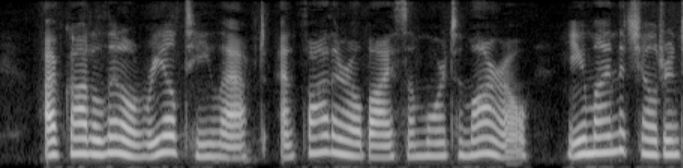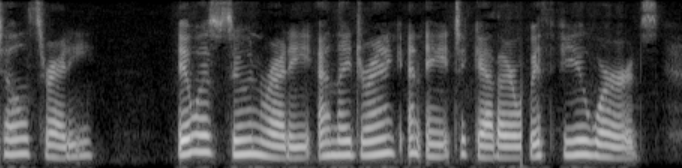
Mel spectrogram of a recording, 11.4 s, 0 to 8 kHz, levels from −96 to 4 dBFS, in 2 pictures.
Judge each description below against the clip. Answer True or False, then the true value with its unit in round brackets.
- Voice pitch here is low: False (240 Hz)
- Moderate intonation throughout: True (3.5 semitones)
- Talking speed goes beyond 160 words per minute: True (185 wpm)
